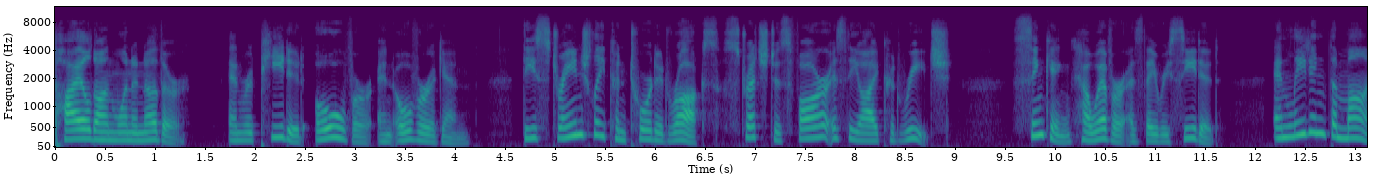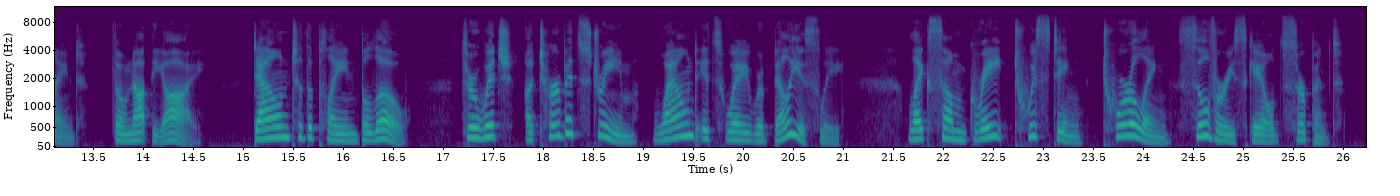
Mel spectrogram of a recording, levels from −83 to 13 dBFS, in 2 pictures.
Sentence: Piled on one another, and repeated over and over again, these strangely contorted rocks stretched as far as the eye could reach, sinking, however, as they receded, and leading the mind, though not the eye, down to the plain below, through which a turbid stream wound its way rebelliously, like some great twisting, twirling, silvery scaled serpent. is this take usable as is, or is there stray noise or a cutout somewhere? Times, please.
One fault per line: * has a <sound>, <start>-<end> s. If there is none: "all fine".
all fine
